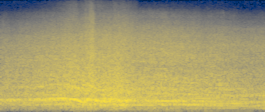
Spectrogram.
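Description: SPEARS modified race cars at Kern County Raceway give a loud, continuous engine roar that swells and fades as they pass, with a tonal drone rising and falling in pitch, heard from a distance with no talk.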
